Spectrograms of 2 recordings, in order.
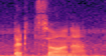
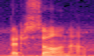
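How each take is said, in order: First: The s is voiced like a z. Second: The s is a clear hissing s. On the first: This is a local accent pronunciation. "more of like a local accent kind of thing" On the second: This is the standard pronunciation. "you really hear the S"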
